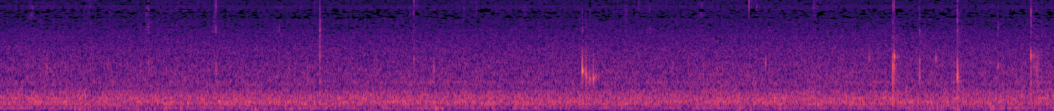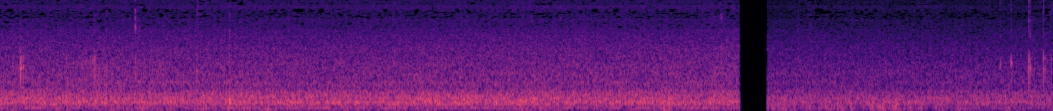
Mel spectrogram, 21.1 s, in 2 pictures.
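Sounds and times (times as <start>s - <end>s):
steady rushing background noise: 0.0s - 21.0s
chewing and wet mouth clicks: 0.2s - 12.9s, 20.6s - 21.0s.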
